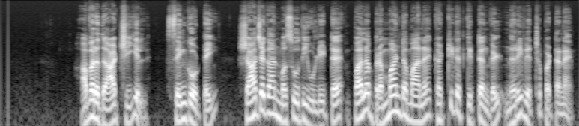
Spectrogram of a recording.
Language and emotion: Tamil, neutral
